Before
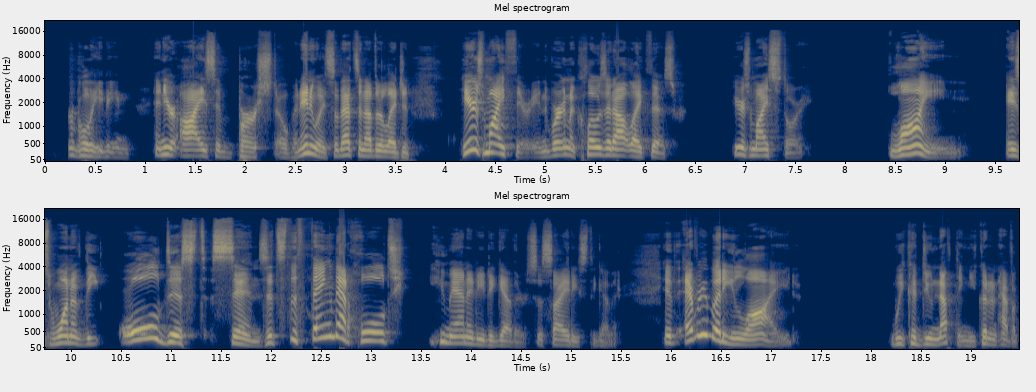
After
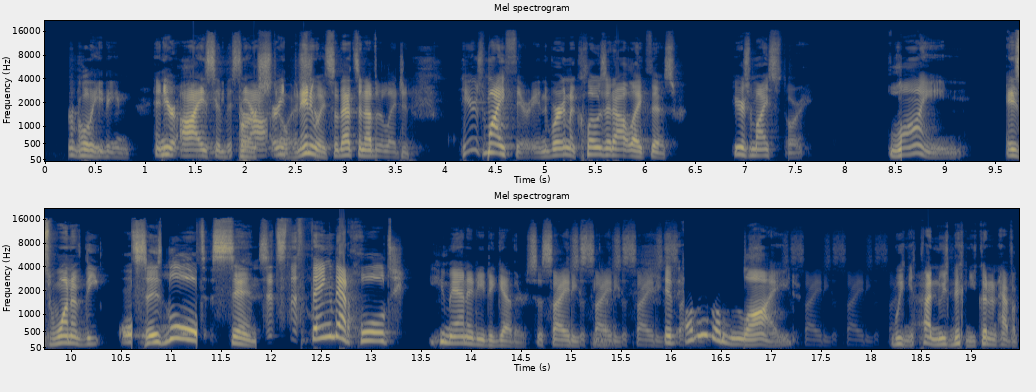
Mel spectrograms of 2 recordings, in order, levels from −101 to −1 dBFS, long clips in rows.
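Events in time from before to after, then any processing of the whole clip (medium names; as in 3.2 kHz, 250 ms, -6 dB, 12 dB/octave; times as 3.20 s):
0.55–2.73 s: chunks repeated in reverse 616 ms, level -6 dB
3.27–4.43 s: compression 12:1, threshold -42 dBFS
5.17–5.78 s: compression 3:1, threshold -31 dBFS
6.97–7.43 s: fade out, to -23.5 dB
8.56–8.96 s: fade in quadratic, from -14 dB
9.69–10.09 s: treble shelf 8.7 kHz +11.5 dB
10.60–11.25 s: reverse
11.84–12.30 s: high-pass 790 Hz 24 dB/octave
13.19–13.72 s: low-pass 2.9 kHz
14.46–15.20 s: echo throw 420 ms, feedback 65%, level -7.5 dB
16.12–16.73 s: rippled Chebyshev low-pass 1.1 kHz, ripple 9 dB
18.33–18.95 s: reverse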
